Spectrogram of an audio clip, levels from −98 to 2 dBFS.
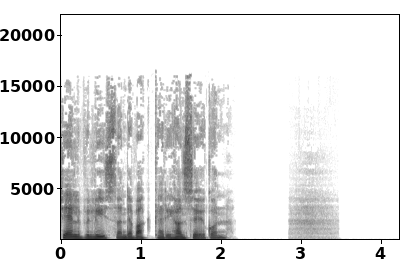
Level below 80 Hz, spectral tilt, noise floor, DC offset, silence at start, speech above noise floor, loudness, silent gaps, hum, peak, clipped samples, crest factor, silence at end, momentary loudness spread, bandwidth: -64 dBFS; -5.5 dB/octave; under -90 dBFS; under 0.1%; 0 s; over 69 dB; -22 LUFS; none; none; -2 dBFS; under 0.1%; 22 dB; 2.15 s; 10 LU; 16.5 kHz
